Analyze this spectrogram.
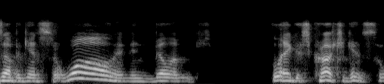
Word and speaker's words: Balaam: By the way, it's spelled B-A-L-A-A-M, so you mostly hear it read by people who don't know Hebrew, Balaam, but Bilam is the correct Hebrew.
